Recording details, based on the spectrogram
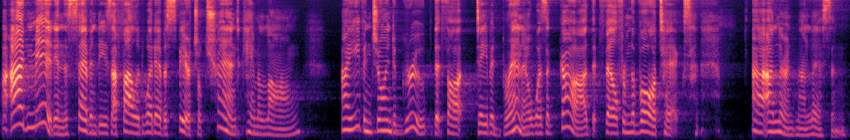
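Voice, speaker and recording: A woman voicing a flighty, excitable, melodramatic female client in an audio story. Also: lowish voice, measured pace, long reverb tail. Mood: wistful, flighty.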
